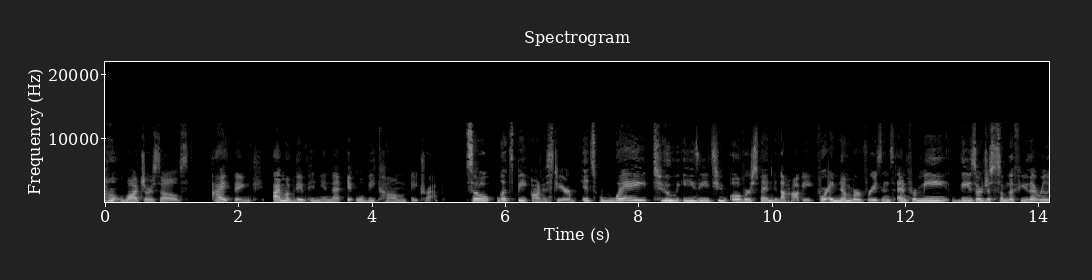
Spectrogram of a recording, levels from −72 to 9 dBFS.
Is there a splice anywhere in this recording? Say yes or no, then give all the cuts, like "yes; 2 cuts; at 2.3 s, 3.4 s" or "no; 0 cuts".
no; 0 cuts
